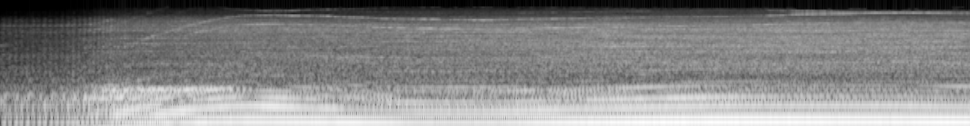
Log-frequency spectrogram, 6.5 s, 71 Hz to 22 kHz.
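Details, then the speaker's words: Fiat Ulysse after turbo refit, revved to about 3000 rpm while checking for oil leaks: engine picks up cleanly with a smooth, even drone and no whistle; smoke decreasing, running well, no apparent turbo oil leak. "C'est bon. Il y a déjà moins de fumée. Donc là c'est vraiment, c'est bien en train de partir là. Il tourne bien."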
